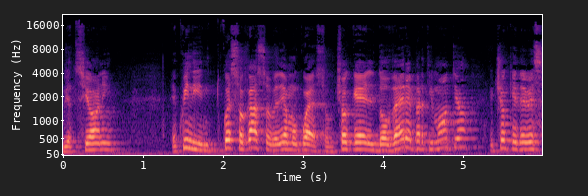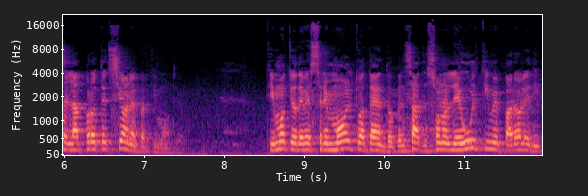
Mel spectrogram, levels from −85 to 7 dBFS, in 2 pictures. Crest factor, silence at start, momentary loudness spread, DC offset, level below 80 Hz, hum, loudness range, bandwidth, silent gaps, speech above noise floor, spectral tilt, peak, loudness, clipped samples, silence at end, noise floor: 16 dB; 0 s; 9 LU; under 0.1%; -48 dBFS; none; 4 LU; 17.5 kHz; none; 31 dB; -5.5 dB/octave; 0 dBFS; -16 LUFS; under 0.1%; 0 s; -46 dBFS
